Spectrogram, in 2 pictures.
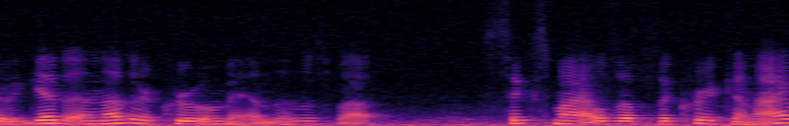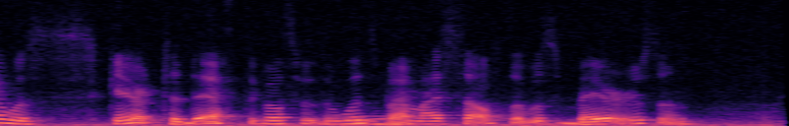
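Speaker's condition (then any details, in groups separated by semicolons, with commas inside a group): Parkinson's disease; not very able to do much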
